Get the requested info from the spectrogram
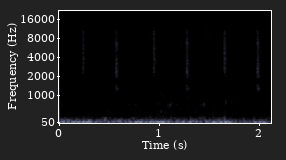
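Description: Low, steady rumble of a car driving, heard from inside, with a light, regular tick about three times a second from the car's turn signal as it turns at a junction.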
